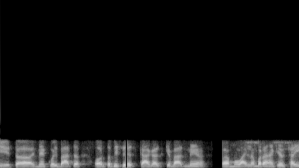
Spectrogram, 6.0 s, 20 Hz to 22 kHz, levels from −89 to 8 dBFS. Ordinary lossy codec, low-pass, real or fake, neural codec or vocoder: none; 3.6 kHz; real; none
